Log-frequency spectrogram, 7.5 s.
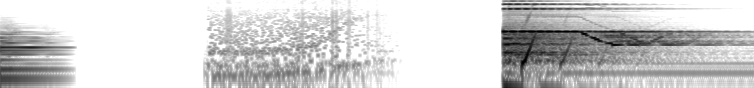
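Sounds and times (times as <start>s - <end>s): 
Kaossilator synthesizer: 5.0s - 7.5s.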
